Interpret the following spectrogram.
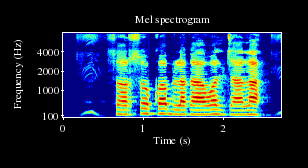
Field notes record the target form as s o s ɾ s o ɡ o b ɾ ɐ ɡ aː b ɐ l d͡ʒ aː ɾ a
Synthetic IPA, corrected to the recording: s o ɾ s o k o b l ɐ ɡ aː w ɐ l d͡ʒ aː l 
